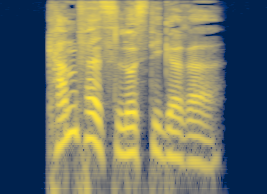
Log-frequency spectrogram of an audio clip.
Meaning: inflection of kampfeslustig: 1. strong/mixed nominative/accusative feminine singular comparative degree 2. strong nominative/accusative plural comparative degree
- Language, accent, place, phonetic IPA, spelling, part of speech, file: German, Germany, Berlin, [ˈkamp͡fəsˌlʊstɪɡəʁə], kampfeslustigere, adjective, De-kampfeslustigere.ogg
